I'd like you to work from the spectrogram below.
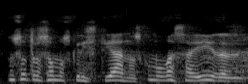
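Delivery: soft, anxious-husband imitation; hushed pleading. Husband stopping his wife at the door, hushed retold pleading. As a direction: drop your voice as the retold husband.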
